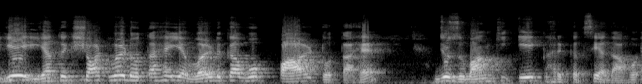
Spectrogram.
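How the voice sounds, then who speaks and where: A male English teacher explains grammar in a mix of Hindi-Urdu and English. He reads English examples slowly and repeats each word. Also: on the high side, echoey room. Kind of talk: recorded classroom lesson.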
